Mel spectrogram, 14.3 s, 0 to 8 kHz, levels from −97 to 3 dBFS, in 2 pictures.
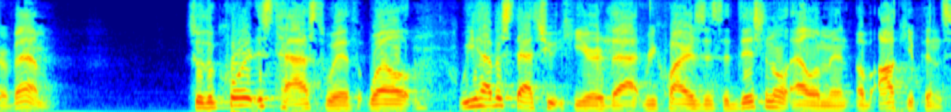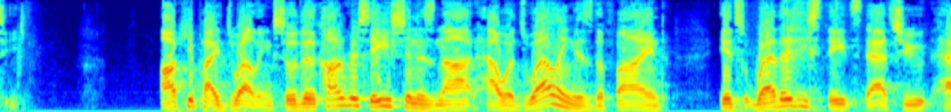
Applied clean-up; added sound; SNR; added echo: neural mask model Resemble Enhance denoiser.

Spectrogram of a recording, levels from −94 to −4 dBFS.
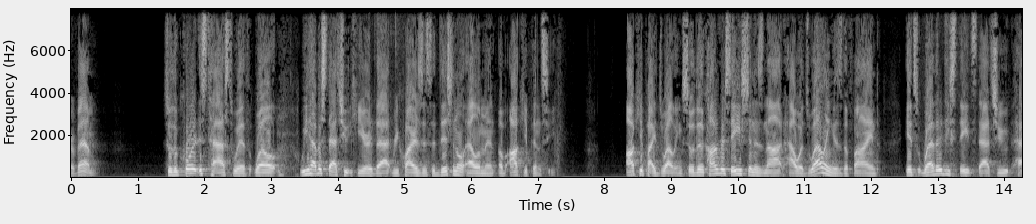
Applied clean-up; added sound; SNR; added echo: neural separator model SepFormer DNS4.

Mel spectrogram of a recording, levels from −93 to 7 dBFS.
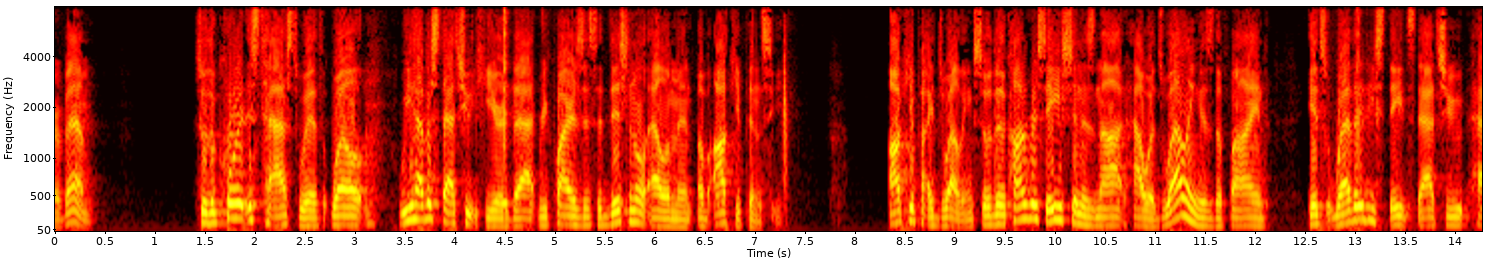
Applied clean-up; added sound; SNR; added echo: neural mask model RNNoise.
